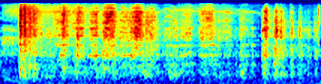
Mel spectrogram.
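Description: A metal frying pan scraping and rubbing against the stove's burner grate as it is shifted, in a rough hiss that starts suddenly and fades after about a second and a half, with a few light clicks near the end.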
